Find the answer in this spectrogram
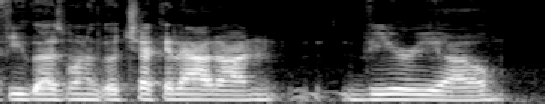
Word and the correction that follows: Vero: How do we say it? – Vero.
